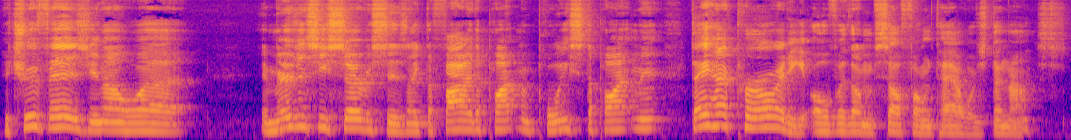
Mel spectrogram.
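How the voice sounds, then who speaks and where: A man's voice: a little high, expressive, unhurried, a bit bright. A man giving a casual, unscripted explainer in a folksy, colloquial way, rambling a bit and repeating his warnings for emphasis. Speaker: presenter of an instructional radio video.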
